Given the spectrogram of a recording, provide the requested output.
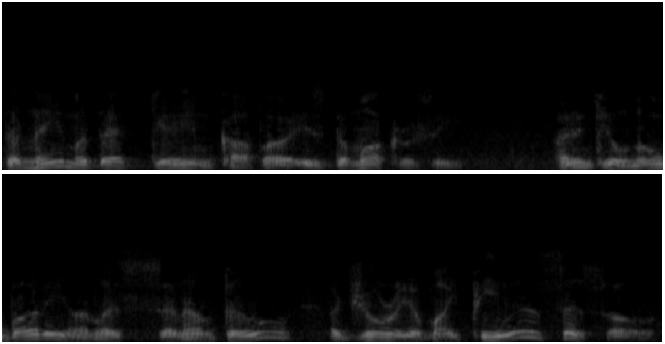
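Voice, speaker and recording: A man playing a cocky, wisecracking gangster in an old-time radio crime drama, slangy and taunting, with rough grammar. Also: medium pitch, sing-song, unhurried, phone-quality sound. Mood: sardonic, defiant. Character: cocky, wisecracking street-tough gangster hired as an agent. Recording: thin, band-limited, hissy old radio recording.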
